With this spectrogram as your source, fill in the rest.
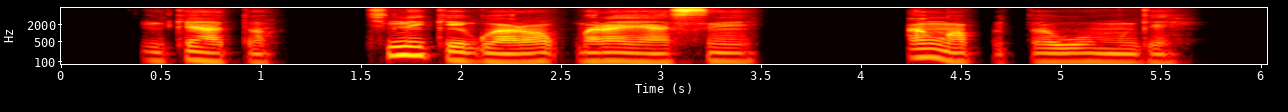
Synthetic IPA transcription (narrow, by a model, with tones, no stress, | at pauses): ŋ̩˨kʰe˦a˨tɔ˨ | t͡ʃʰɪ˦ne˦ke˨ɡʷa˨ɾɔ˦k͡pa˦ɾa˦ja˨sɪ˦ | a˦ŋʊ˨a˨pʊ˨ta˦wʊ˦mʊ̃˨˦ɡɛ˦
